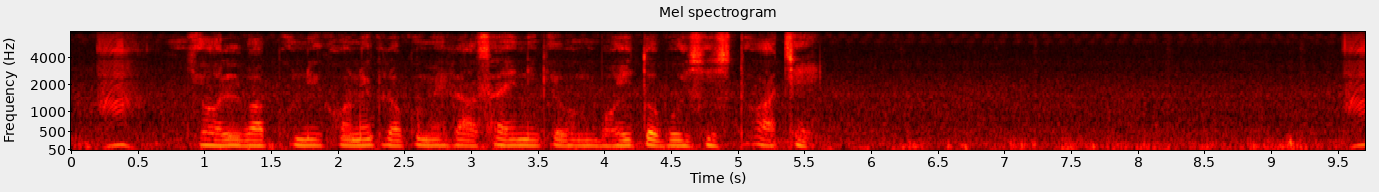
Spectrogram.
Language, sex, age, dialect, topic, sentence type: Bengali, male, 60-100, Standard Colloquial, agriculture, statement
